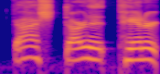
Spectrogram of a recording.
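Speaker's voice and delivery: mock, high-pitched, yelled-out screaming. Retelling how a friend stopped the complaining speaker mid-run; imitating a friend screaming. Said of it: "he starts screaming at me".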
